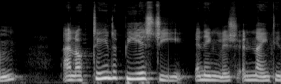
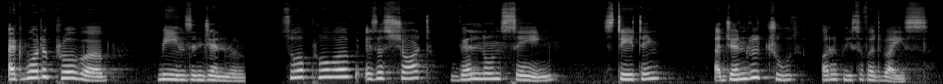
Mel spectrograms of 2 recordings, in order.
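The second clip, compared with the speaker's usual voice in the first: normal talking voice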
